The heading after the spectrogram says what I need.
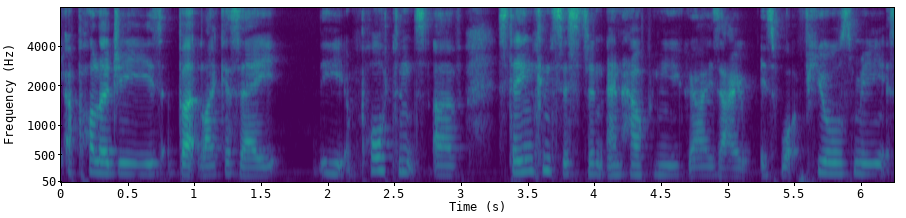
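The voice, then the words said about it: Slightly off, ill-sounding voice. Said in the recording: “my voice is still a little bit funny ... despite being ill”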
